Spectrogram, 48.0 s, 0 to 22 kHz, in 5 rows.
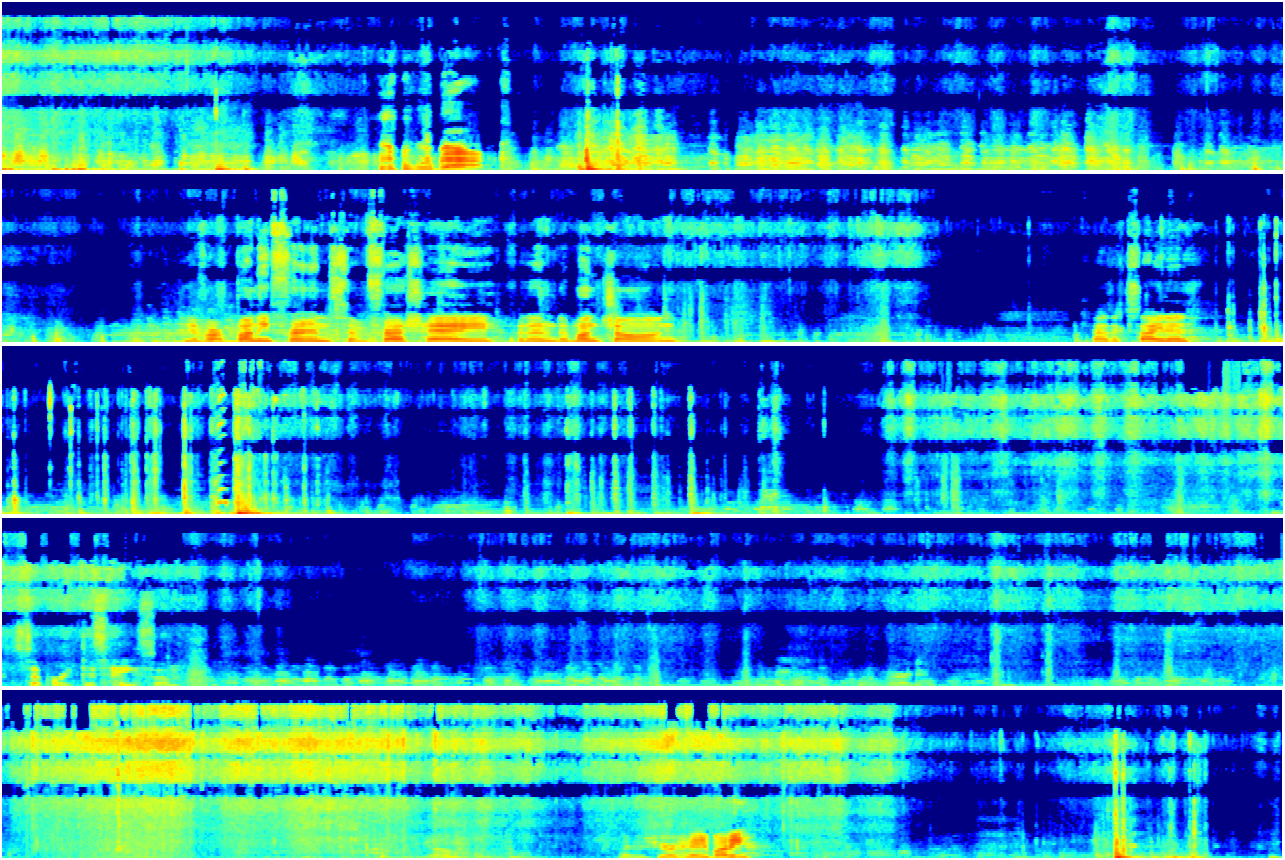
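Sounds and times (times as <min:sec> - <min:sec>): hay rustling: 0:00.0 - 0:02.7, 0:04.1 - 0:09.6, 0:25.6 - 0:46.8
geese honking: 0:00.0 - 0:18.6, 0:24.3 - 0:47.0.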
